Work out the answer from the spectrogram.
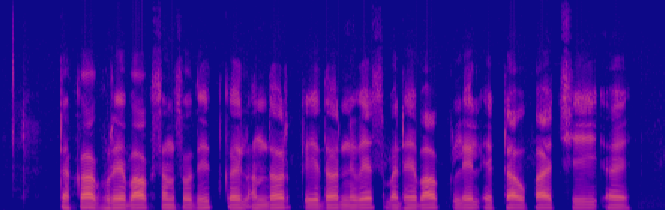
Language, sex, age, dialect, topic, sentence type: Maithili, male, 46-50, Bajjika, banking, statement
